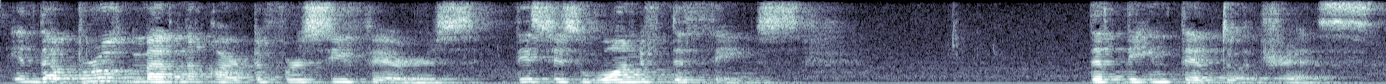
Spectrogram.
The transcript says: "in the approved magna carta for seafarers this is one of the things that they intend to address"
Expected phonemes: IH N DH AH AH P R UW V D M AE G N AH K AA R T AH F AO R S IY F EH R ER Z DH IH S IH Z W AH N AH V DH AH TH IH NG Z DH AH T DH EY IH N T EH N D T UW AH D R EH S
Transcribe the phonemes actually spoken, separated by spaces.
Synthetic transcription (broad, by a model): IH N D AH AH P R UW V D M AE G N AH K AA R T AH F AO R S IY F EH R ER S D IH S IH S W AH N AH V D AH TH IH NG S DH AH T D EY IH N T EH N D T UW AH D R EH S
